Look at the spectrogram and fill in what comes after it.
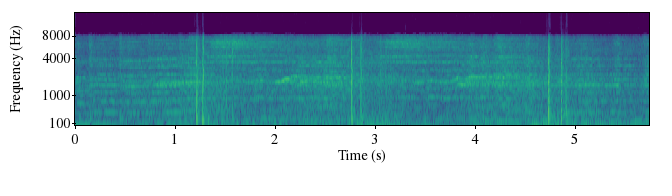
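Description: Aerial fireworks bursting in three sharp double bangs, about one, three and five seconds in, over music playing throughout.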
